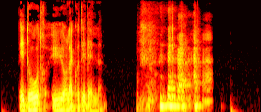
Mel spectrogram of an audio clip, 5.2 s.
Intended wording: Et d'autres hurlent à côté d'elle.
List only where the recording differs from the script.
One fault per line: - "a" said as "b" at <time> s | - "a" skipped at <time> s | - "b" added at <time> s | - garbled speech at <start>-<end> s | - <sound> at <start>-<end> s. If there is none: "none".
- laugh at 2.7-4.3 s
